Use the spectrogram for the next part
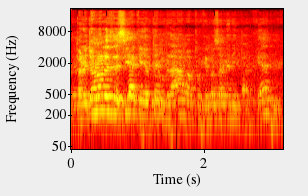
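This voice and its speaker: Man, deacon, lively sermon storytelling, high voice, distant echoey church hall. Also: fast talker, over a noisy crowd. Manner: animated storytelling with laughter, drops voice low for quoted lines. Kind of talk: sermon testimony. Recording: echoey room from far off with faint ambience.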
